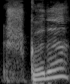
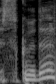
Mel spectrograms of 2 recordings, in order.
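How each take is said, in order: First: The name is pronounced the Czech way. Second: The name is pronounced the French way. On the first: "les Tchèques disent Škoda" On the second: "les Français disent Skoda"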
